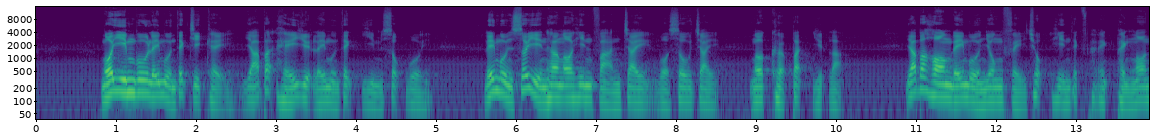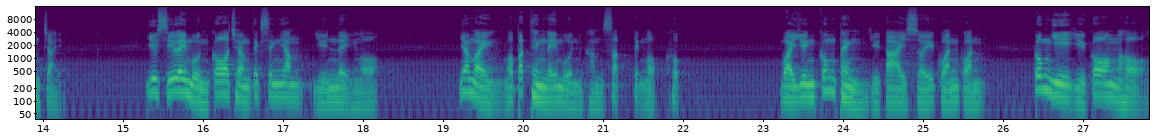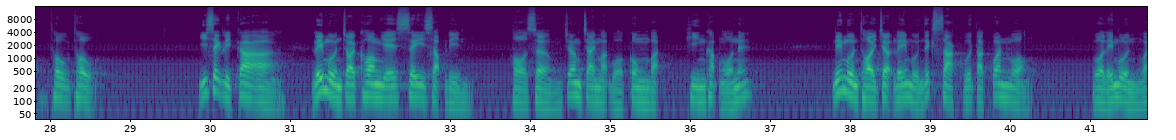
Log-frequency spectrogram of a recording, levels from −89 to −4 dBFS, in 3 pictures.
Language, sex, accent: English, male, Chinese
